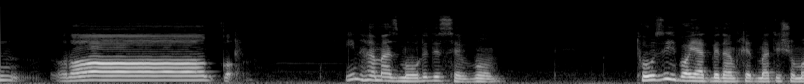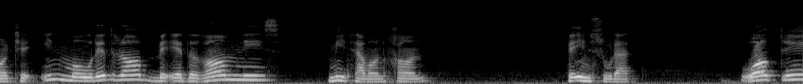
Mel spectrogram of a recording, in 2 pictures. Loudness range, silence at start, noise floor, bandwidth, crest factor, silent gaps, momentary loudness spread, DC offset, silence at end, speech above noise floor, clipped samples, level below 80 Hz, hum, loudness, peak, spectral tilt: 7 LU; 0 s; -50 dBFS; 9.2 kHz; 16 dB; none; 14 LU; under 0.1%; 0 s; 32 dB; under 0.1%; -52 dBFS; none; -18 LUFS; -4 dBFS; -9 dB/octave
